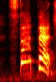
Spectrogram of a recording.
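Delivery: sharp high shout. A narrator's reading. Babysitter yelling at twirling kids, shout. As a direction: yell it to make them stop. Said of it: "Sheila shouted".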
